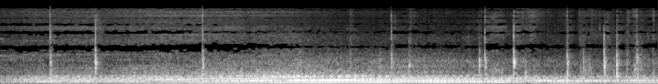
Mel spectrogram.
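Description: A motor vehicle engine running steadily nearby, growing louder over the first few seconds and easing off near the end. Sharp knocks of a basketball bouncing on the pavement sound over it.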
